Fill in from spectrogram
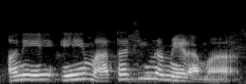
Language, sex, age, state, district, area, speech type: Gujarati, male, 60+, Gujarat, Rajkot, urban, spontaneous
